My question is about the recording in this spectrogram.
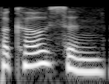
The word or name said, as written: pocosin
